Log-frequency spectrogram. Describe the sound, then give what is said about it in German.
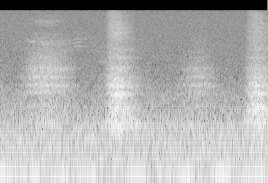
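Short, forceful breaths repeat in a steady rhythm during a breathing exercise, alternating sharp inhales and exhales through the nose, fairly quiet, with no talking. “Auch mal kurz atmen”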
